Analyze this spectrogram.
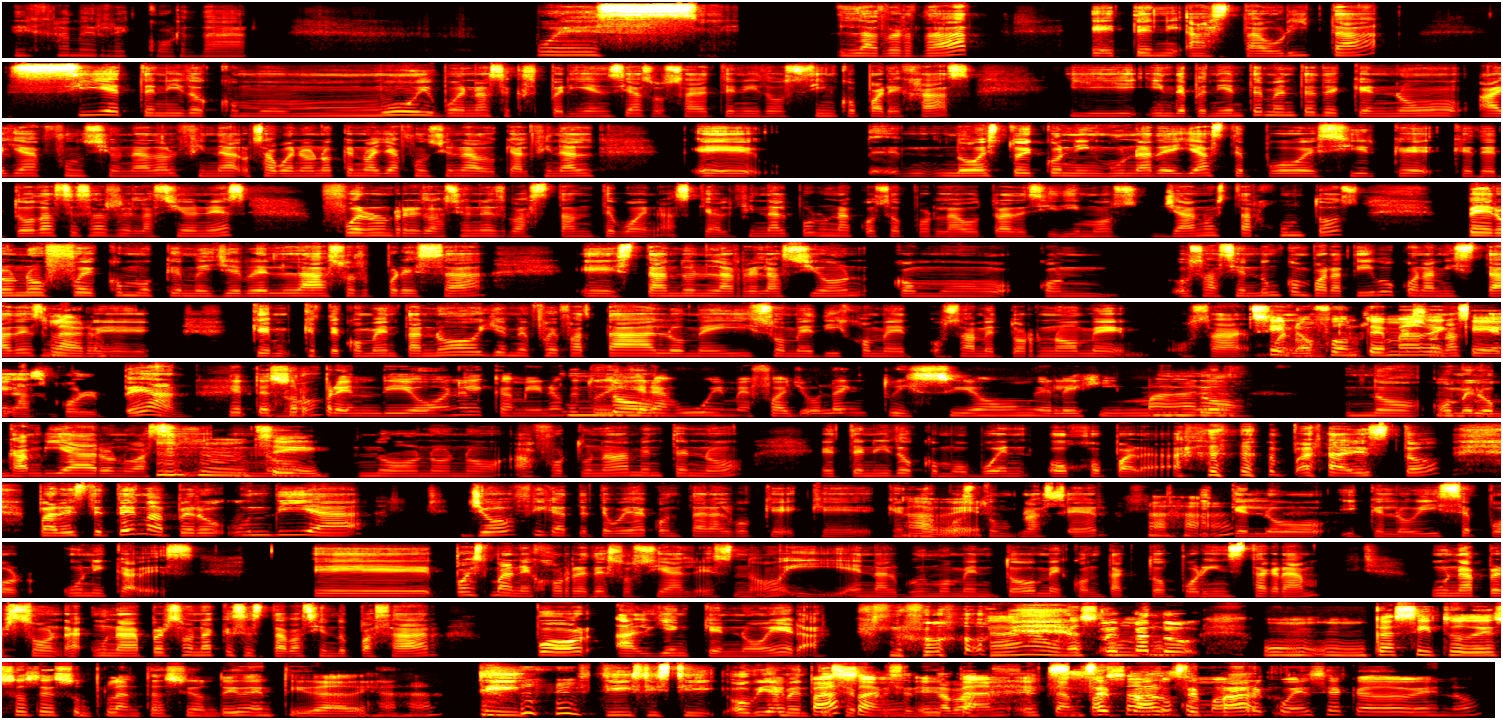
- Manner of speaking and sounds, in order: chuckle; laughing while speaking: "para esto"; tapping; laughing while speaking: "¿no?"; chuckle
- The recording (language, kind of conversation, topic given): Spanish, podcast, ¿Qué papel juega la intuición al elegir una pareja o una amistad?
